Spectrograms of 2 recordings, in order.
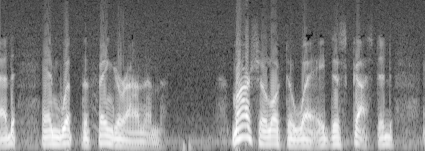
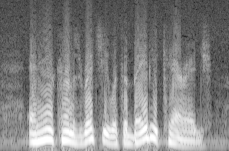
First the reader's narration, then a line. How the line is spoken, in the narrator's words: Marcia finished, cawing laughter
